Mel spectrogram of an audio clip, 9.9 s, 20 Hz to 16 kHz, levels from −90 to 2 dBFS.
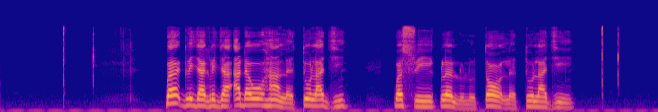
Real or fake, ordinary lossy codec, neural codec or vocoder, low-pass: real; MP3, 96 kbps; none; 7.2 kHz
